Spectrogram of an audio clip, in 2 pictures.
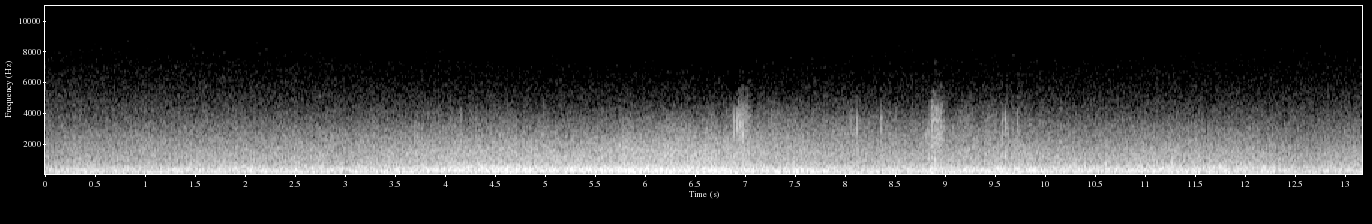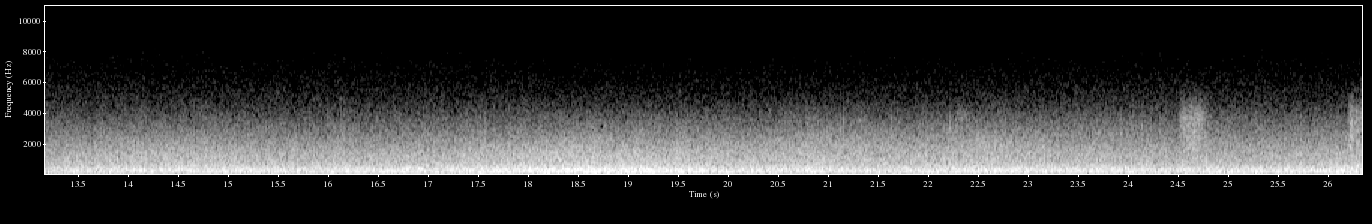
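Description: Steady rushing sound of surf washing on a shore, swelling and easing twice, with a few faint ticks about seven and nine seconds in.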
